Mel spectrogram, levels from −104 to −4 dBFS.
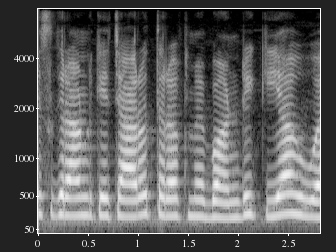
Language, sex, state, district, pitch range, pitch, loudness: Hindi, female, Jharkhand, Garhwa, 225-250 Hz, 235 Hz, -15 LUFS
